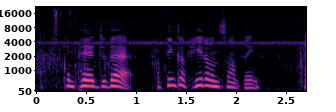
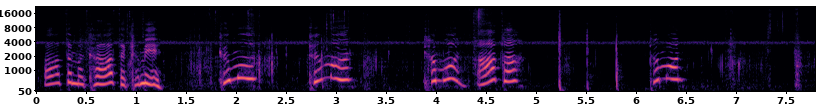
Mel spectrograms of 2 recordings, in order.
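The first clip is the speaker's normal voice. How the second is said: high, loud sing-song calling; 5 dB louder, slower than usual. Real, not acted. Owner calling her horse Arthur, high and loud. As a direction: coax the horse over in a high voice.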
